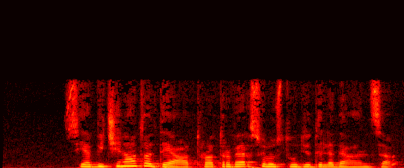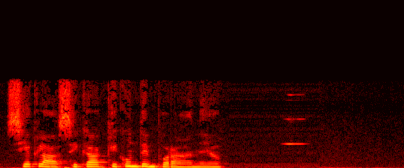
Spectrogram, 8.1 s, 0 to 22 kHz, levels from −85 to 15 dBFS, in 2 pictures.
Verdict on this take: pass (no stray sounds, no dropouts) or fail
fail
